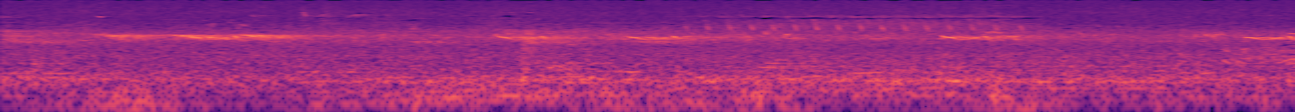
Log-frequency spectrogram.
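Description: Wild birds calling: short high notes repeated every second or so, with a fast ticking trill for about a second in the middle, over a steady low rumble of background noise.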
